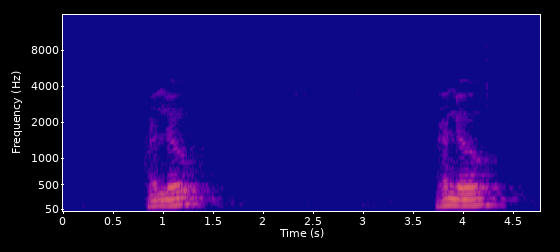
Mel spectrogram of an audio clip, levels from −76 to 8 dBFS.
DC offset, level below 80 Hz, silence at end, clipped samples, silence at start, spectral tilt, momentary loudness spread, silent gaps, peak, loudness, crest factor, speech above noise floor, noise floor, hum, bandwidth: under 0.1%; -68 dBFS; 0.35 s; under 0.1%; 0.85 s; -9.5 dB/octave; 21 LU; none; -18 dBFS; -33 LUFS; 20 dB; 45 dB; -77 dBFS; none; 9.8 kHz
